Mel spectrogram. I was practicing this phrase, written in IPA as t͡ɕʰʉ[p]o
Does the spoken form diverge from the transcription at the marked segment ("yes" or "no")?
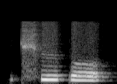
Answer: no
